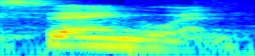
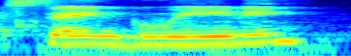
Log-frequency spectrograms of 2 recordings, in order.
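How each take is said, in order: First: The word ends without an 'ee' vowel. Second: The word ends with an 'ee' vowel, like linguine. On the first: The speaker calls it right. "I've been saying sanguine" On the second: The speaker calls it wrong. "Is it like sanguini?"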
